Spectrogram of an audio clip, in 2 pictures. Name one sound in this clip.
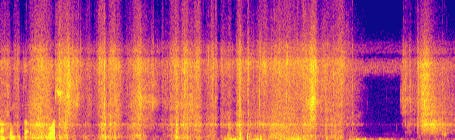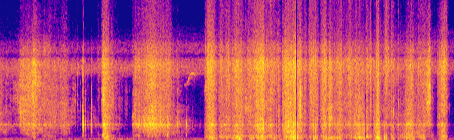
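A plastic sack rustles and crinkles.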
